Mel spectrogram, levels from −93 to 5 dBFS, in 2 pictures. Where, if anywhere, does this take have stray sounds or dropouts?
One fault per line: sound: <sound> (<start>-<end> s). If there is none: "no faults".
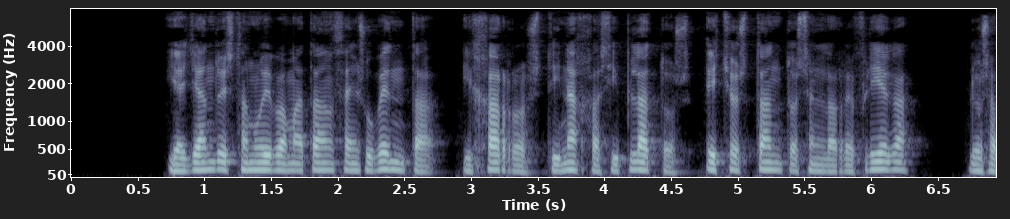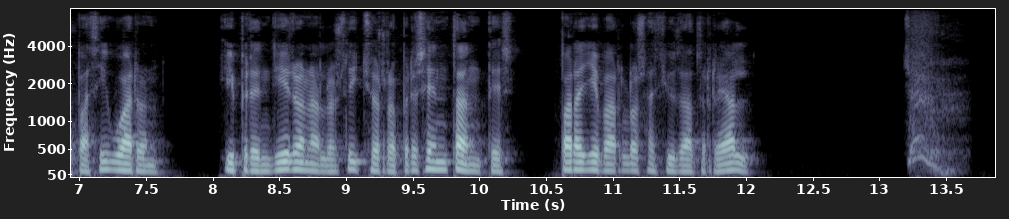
sound: sneeze (13.2-13.7 s)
